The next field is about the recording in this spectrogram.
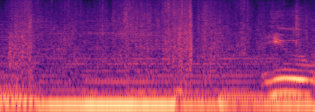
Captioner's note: corn stalks rustling; guitar music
